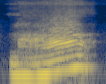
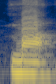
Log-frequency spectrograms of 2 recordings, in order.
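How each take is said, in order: First: The pitch rises through the syllable. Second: The pitch stays level in the middle. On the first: "rising tone" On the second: "the regular tone is like"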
